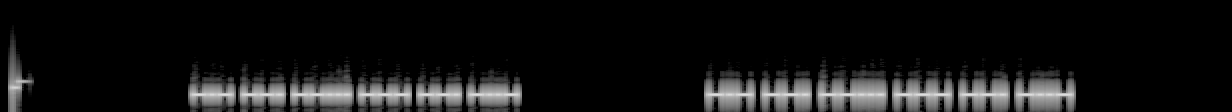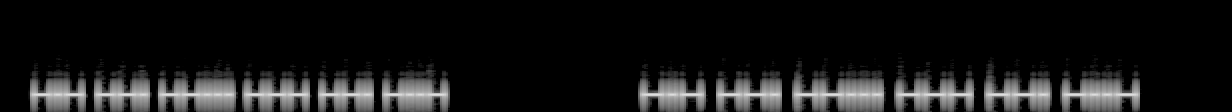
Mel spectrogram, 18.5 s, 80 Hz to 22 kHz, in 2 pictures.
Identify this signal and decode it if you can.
Morse code, heard as a keyed tone, about 31 wpm, 700 Hz. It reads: KG7OGX KG7OGX KG7OGX KG7OGX
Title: Speed Racing - USA 2x3 Call Signs 25wpm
